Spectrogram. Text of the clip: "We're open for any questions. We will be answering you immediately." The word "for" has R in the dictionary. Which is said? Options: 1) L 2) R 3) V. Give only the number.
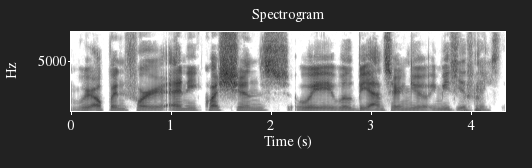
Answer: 2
